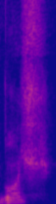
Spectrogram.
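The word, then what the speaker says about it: Busch: Can you please state your name and spell it for the record? So it's Bush, B-U-S-C-H.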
